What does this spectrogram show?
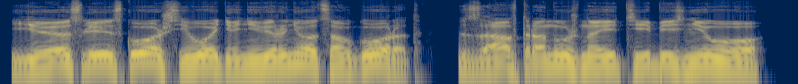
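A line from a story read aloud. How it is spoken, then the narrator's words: Deep bass assertion. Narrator (Russian): утверждал один из спорщиков, обладавший густым басом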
